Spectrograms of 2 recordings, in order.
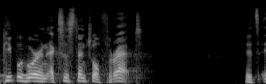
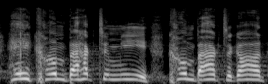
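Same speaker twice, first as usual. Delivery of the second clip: raised, slow imploring call; calling out a plea; 7 semitones higher than usual. Retold or imitated. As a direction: plead like a prophet calling people home. Prophets preaching to the people.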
